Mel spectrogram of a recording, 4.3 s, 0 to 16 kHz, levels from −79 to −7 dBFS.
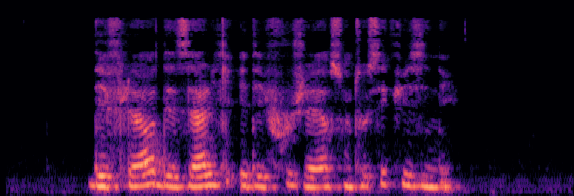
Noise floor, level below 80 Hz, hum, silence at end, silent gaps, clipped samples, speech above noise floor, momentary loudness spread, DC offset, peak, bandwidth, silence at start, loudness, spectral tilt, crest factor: -63 dBFS; -62 dBFS; none; 0.85 s; none; under 0.1%; 37 dB; 6 LU; under 0.1%; -8 dBFS; 11.5 kHz; 0.65 s; -26 LUFS; -5 dB/octave; 18 dB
